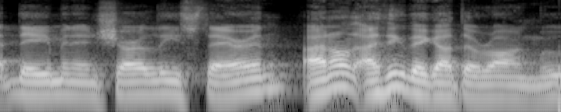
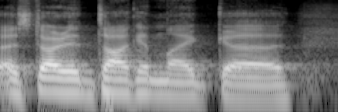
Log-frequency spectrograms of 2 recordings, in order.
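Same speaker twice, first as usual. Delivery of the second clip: ordinary talk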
